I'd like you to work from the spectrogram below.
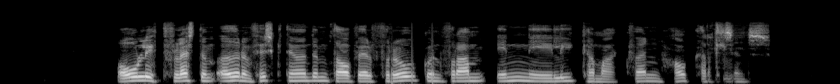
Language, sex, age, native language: Icelandic, male, 30-39, Icelandic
